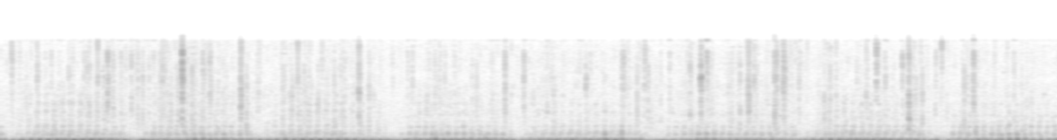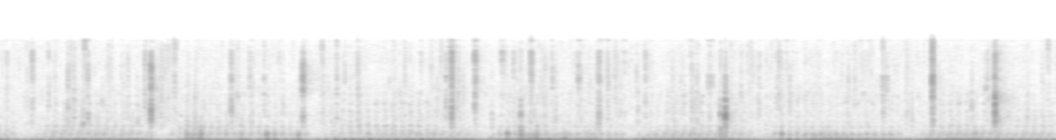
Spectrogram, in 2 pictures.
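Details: Steady, deep purring from a cat, its throbbing rumble rising and falling in short breath cycles, mixed with a constant scatter of crackling fireplace snaps.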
